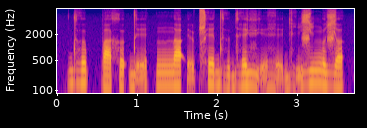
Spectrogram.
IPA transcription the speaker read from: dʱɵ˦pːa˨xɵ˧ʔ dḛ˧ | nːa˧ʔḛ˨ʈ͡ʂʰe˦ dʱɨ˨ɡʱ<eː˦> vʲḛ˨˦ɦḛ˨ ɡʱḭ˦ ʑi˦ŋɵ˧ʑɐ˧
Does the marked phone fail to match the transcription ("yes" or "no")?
yes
